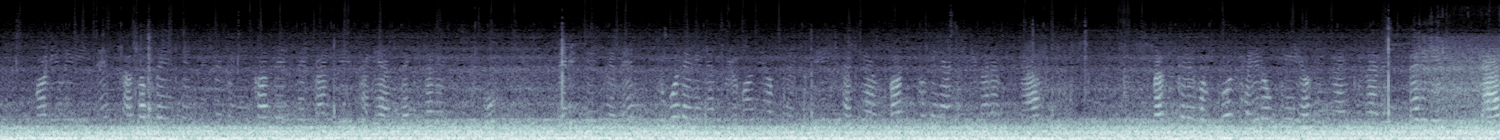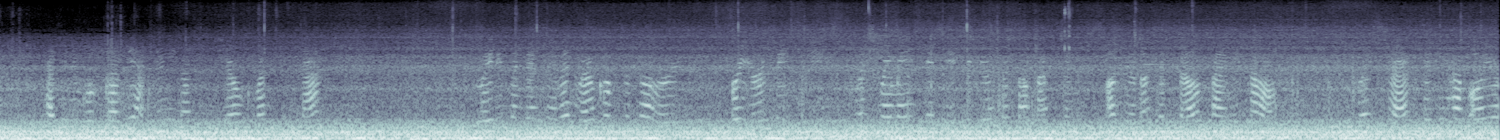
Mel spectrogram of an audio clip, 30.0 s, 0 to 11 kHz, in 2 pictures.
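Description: Cabin noise of a Boeing 737 slowing after landing and taxiing: a steady low rumble from the idling jet engines and the rolling wheels. Voices run over it, and they grow clearer and louder about halfway through.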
